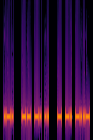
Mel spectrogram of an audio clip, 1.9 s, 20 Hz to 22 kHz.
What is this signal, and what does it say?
Morse code, heard as a keyed tone, about 54 wpm, 700 Hz. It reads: R MNI TNX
